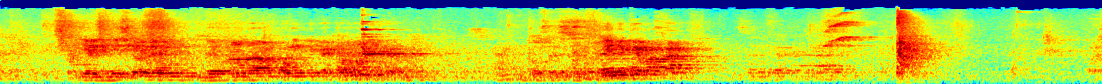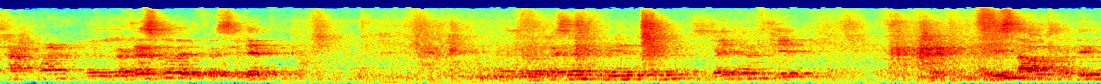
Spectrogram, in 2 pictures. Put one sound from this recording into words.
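A man speaks steadily to a group, close by.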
